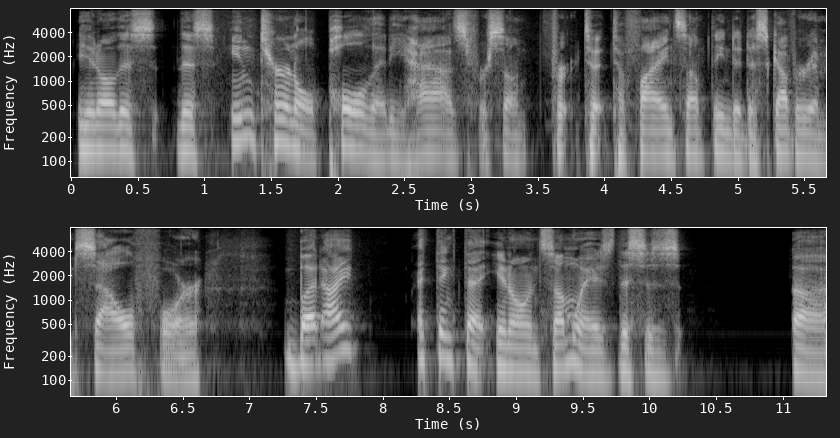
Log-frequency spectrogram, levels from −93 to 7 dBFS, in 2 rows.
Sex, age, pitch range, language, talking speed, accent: male, 40-59, 115-135 Hz, English, 175 wpm, American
